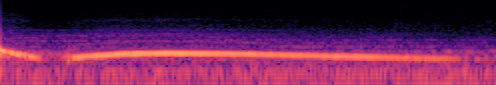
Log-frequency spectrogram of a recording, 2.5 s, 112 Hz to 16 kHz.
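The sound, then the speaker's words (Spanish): A long, eerie whistle sounds from afar across a dark farm at night: a single sustained tone that dips at the start, then swells and slowly sags in pitch over a couple of seconds, with no voices. “Así me entretengo por unos 15 o 10 minutos hasta que nuevamente suena ese maldito silbido a lo lejos.”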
